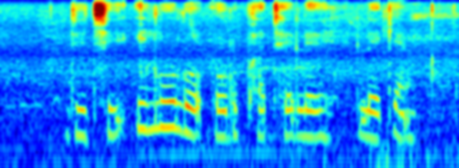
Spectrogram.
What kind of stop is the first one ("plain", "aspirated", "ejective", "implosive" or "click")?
plain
